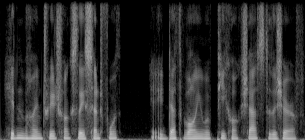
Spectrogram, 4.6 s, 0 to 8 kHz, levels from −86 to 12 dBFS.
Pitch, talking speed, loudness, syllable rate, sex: 115 Hz, 210 wpm, -20 LUFS, 5.4 syllables/s, male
